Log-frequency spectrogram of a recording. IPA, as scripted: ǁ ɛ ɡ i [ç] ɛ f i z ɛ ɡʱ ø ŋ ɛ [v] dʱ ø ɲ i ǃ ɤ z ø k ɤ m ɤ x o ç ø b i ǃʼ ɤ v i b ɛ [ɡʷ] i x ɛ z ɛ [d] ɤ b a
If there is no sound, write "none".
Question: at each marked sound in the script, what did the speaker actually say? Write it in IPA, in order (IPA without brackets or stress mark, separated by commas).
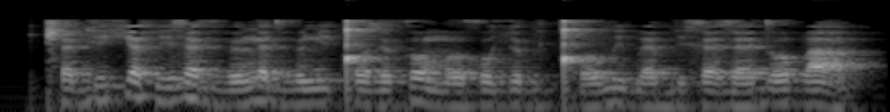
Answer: ç, none, b, d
